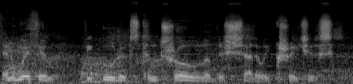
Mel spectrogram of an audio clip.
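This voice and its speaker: A man's voice: low voice, animated, normal speed. A man playing a stern, resolute ranger captain in a video game, speaking formally and with dry wit. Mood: grave. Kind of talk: video game character acting. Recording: distant miking, loud game ambience noise.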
